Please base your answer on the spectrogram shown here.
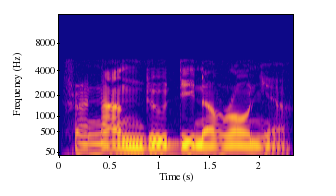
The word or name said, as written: Fernando de Noronha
